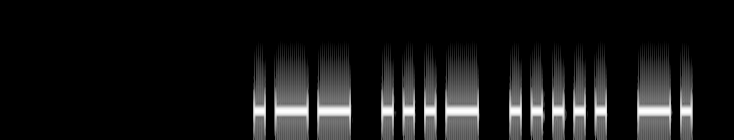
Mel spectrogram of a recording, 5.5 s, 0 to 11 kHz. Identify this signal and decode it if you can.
Morse code, heard as a keyed tone, about 15 wpm, 700 Hz. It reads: WV5N
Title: USA Call Signs - 4 Characters - Repeated 3x - 15wpm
